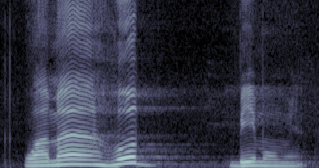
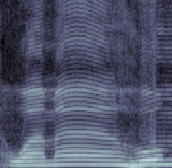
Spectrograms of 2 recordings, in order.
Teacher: sifat gunnahnya tetap tersisa pada huruf mim, tapi posisi mulutnya dirapatkan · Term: ikhfa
